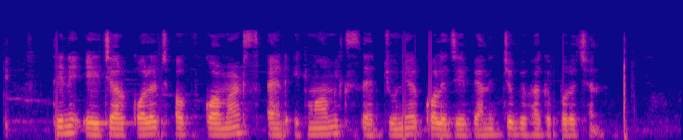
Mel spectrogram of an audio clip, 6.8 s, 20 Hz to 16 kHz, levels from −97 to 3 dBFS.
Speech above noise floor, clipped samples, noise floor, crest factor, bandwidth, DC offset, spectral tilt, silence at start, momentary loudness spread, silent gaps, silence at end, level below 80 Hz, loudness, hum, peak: 37 dB; under 0.1%; -71 dBFS; 20 dB; 8 kHz; under 0.1%; -6 dB/octave; 0.05 s; 10 LU; none; 0.55 s; -66 dBFS; -35 LUFS; none; -16 dBFS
